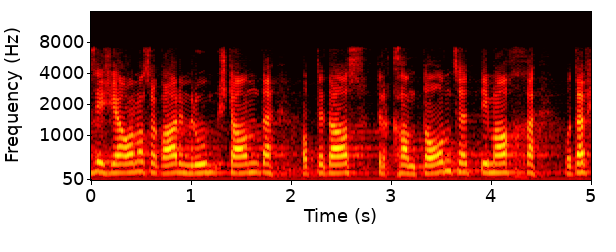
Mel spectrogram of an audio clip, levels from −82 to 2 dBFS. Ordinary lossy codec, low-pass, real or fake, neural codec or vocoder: none; 7.2 kHz; real; none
